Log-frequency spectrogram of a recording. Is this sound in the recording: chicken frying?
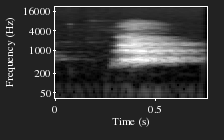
no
